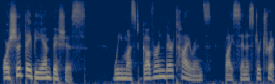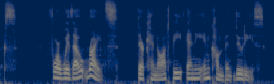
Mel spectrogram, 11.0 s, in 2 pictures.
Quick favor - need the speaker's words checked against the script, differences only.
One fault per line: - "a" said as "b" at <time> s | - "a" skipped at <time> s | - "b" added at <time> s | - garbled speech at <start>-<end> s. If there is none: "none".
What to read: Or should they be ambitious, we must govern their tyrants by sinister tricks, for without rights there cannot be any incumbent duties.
none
